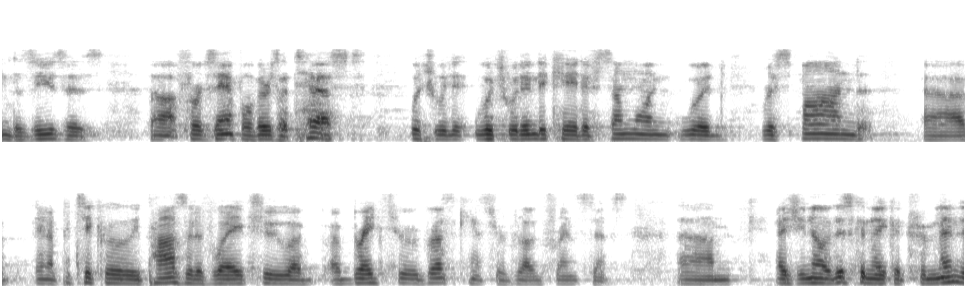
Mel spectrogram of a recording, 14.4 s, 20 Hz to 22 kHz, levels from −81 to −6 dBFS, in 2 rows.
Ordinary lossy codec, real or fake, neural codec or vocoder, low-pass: MP3, 48 kbps; fake; codec, 32 kHz, 1.9 kbps, SNAC; 5.4 kHz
